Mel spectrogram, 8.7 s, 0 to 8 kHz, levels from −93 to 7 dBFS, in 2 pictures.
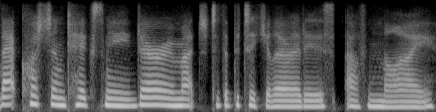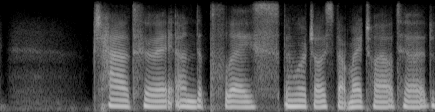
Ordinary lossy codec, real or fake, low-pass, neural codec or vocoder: Opus, 24 kbps; fake; 7.2 kHz; codec, 16 kHz, 0.5 kbps, FunCodec, trained on Chinese and English, 25 frames a second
